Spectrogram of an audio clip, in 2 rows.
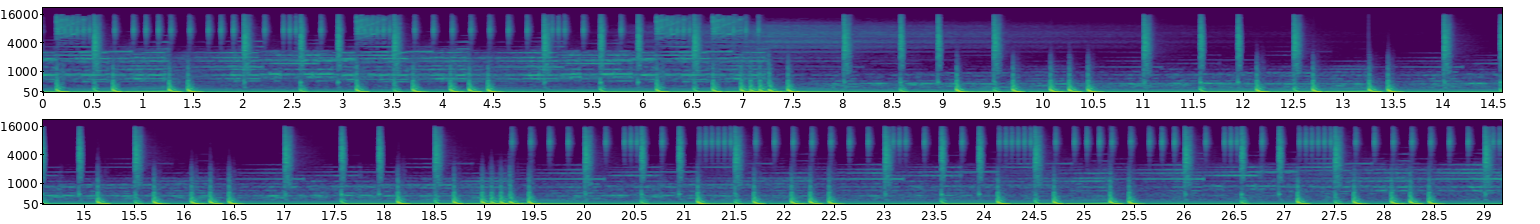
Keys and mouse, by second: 0.3 ctrl+g, 0.8 click, 1.8-3.1 typing, 4.0 click, 5.1 ctrl+g, 5.6 click, 5.9-6.9 typing, 7.4-12.2 drag, 13.8 t, 14.2 click, 15.2-16.6 typing, 17.8-24.6 drag, 26.0 Tab, 27.5 click.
